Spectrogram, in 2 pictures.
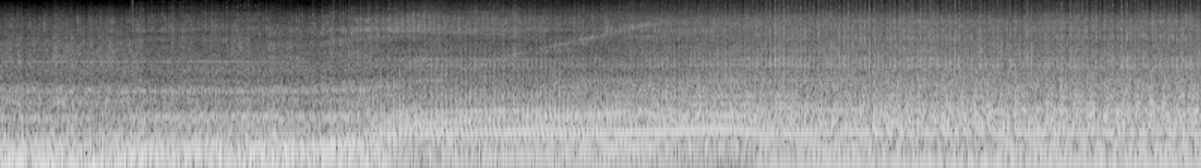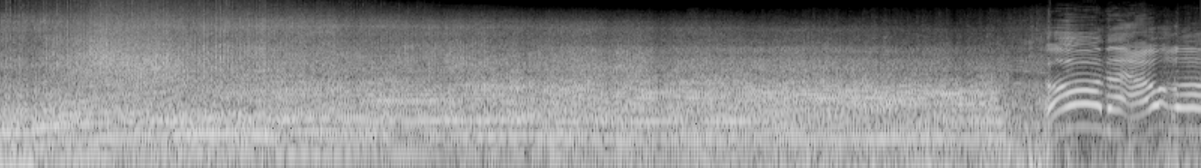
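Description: At a drag racing event, engines including a twin-turbo Silverado drone and rev, pitch stepping upward as they pull away, with loud track noise under announcer talk throughout.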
